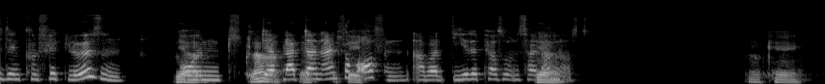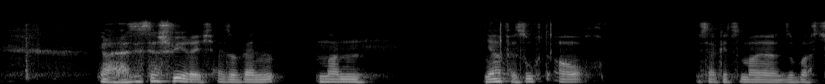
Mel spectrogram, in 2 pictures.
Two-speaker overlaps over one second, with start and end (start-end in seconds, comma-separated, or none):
1.8-3.9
